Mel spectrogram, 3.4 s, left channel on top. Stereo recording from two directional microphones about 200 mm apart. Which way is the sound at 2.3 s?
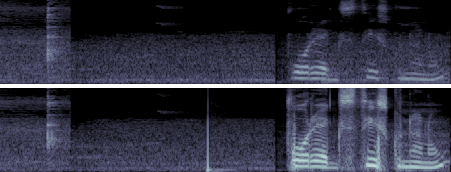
55° right (ahead or behind).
